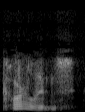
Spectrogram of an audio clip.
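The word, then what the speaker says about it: Karlins: Hi, my name is Mark Carlins. It's actually a fairly simple name to pronounce. The K is a little bit like a C, and it sounds like a car that you would drive.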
